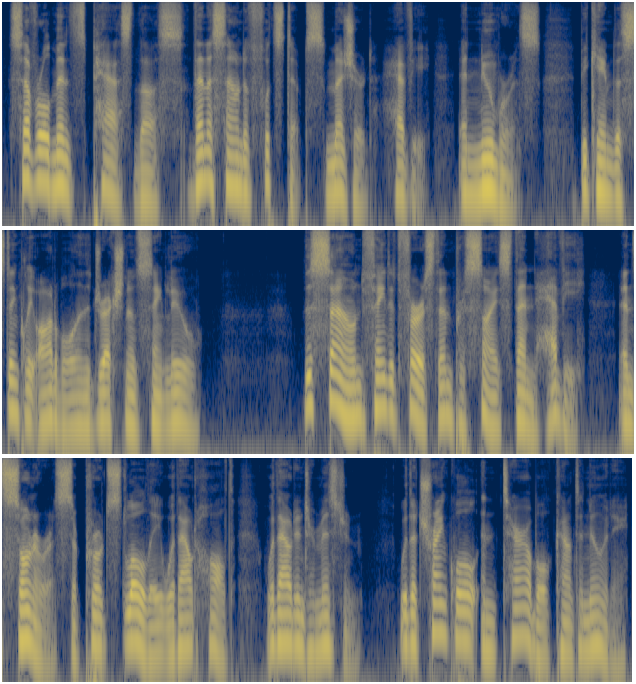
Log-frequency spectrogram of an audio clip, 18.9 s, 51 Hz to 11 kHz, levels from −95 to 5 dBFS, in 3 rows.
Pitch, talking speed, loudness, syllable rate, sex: 110 Hz, 145 wpm, -21 LUFS, 5.2 syllables/s, male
